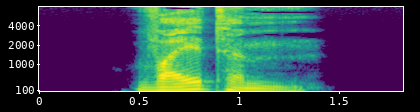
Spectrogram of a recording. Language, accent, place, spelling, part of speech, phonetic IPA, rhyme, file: German, Germany, Berlin, weitem, adjective, [ˈvaɪ̯təm], -aɪ̯təm, De-weitem.ogg
- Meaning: strong dative masculine/neuter singular of weit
